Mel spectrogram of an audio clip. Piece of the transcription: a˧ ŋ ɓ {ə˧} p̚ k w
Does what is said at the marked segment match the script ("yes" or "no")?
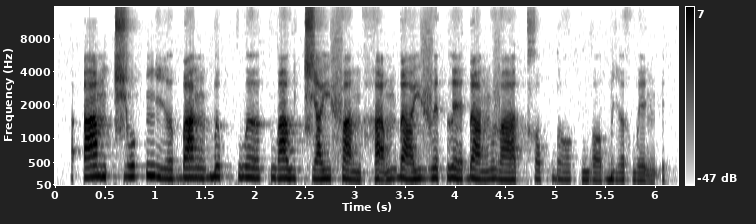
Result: no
